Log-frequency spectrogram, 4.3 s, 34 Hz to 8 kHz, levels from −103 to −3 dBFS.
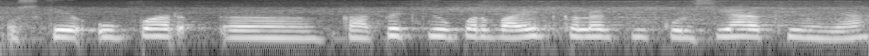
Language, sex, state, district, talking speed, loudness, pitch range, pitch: Hindi, male, Bihar, West Champaran, 180 wpm, -17 LUFS, 205-230 Hz, 215 Hz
